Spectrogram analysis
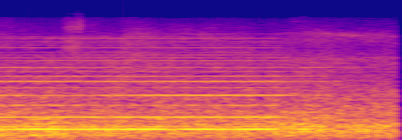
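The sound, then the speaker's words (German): A train passes with a rumbling rattle under a steady, clear horn tone that holds for over a second, then drops away while the rumble continues. “Oh, die Bahn.”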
